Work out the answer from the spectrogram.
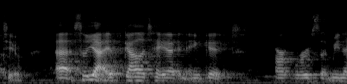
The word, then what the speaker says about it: Galatea: You got to throw that the accent on on there, you Gal Galatea, which is I believe the num like the number one reading app in the app store right now, which is insane.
